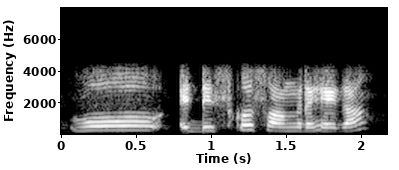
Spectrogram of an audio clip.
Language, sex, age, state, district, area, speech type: Hindi, female, 18-30, Uttar Pradesh, Sonbhadra, rural, conversation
